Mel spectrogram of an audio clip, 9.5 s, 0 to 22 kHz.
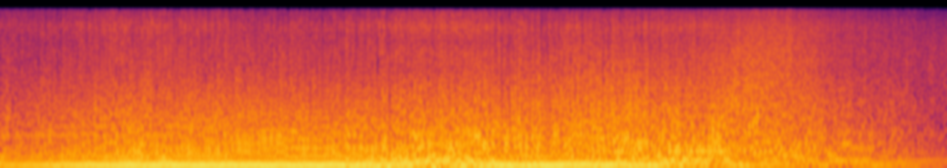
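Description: An airboat used for fire management at the River of Grass burn, a roughly 31,000-acre burn for hazardous fuel reduction, runs its engine and propeller: a loud, continuous drone with a strong low hum and buzzing harmonics, swelling slightly and easing toward the end. No one speaks.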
